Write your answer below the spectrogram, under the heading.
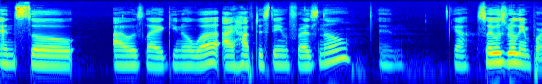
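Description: A woman's ordinary speaking voice, fairly low in pitch, at a fairly quick pace with ordinary pitch variation and big swings in loudness, in a very clean recording with a silent background. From Eritrea and Kenya, moved to US at almost 11. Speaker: college cross country runner. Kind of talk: interview testimony.

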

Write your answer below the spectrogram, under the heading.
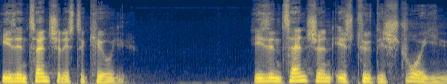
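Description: A man's medium-pitched voice at a moderate pace, lively intonation, and a very clean recording with a silent background. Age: 30s. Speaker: pastor. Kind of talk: sermon. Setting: church.

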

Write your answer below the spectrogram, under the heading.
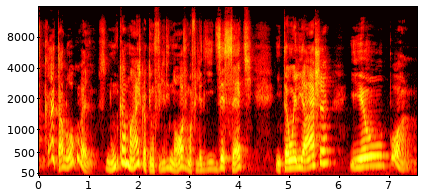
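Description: A man with a high pitch talks at a moderate pace, using very wide pitch swings. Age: 40s. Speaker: radio and podcast producer. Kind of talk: casual chat.

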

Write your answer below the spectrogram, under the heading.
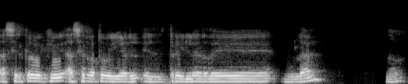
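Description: A man's medium-pitched voice at a very slow pace. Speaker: film podcast co-host. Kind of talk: casual chat.

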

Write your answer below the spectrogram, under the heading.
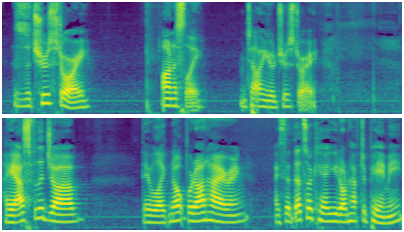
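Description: A woman with an American accent talks at a fairly quick pace in a fairly low voice, her tone animated and her pitch varying in an ordinary way, broken by long, frequent pauses. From Massachusetts. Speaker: podcast host. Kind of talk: motivational monologue.

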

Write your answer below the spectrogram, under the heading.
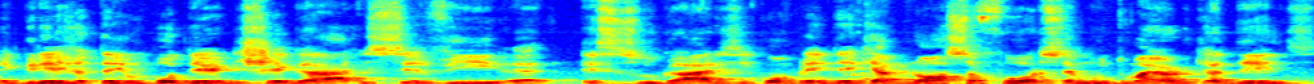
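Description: Noticeable background noise sits behind a man with a fairly high pitch. He talks at a moderate pace with ordinary pitch variation and hardly any pauses. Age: 30s. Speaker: podcast host, pastor. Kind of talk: casual interview chat.

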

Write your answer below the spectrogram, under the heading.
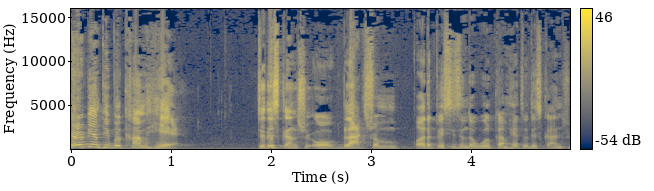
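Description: There is noticeable background noise as a man speaks. His intonation is lively. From St. Lucia. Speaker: guest speaking on faith and justice. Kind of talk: interview conversation.

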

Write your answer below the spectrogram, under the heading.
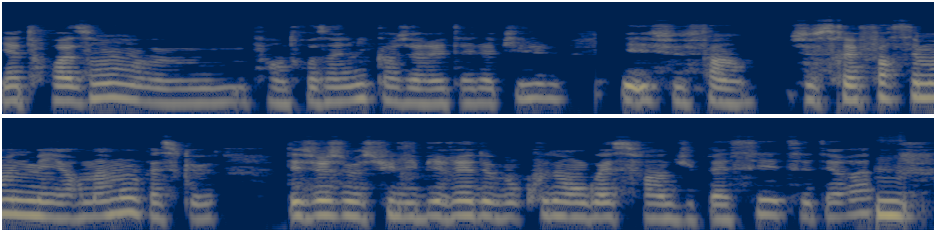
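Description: The woman talks at a very fast pace. Her intonation is monotone and flat. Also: medium pitch for a woman. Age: 30s. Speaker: interview guest sharing infertility story. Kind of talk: testimony. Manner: hesitant, many fillers.

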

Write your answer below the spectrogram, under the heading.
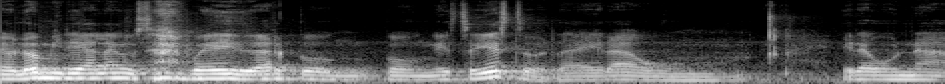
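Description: A man at a very fast pace and fairly high pitch, with ordinary pitch variation and noticeable background noise. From Guatemala. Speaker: pharmaceutical chemist and data scientist, lecturer. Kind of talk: casual interview.

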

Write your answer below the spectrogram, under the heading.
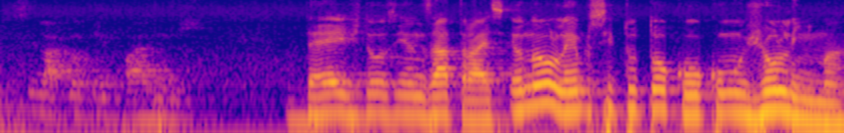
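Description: A man speaks in a plain, everyday voice at a moderate pace. His loudness swings widely. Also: fairly high pitch for a man, ordinary pitch variation. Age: 20s. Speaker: podcast co-host, musician. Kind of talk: casual chat.

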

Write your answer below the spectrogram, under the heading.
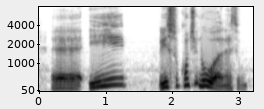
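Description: A man's dark, mellow voice, dry and close with no echo, on a very clean recording with a silent background. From São Paulo, Brazil (Santo André, ABC region). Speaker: marketing executive. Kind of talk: interview. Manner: halting.

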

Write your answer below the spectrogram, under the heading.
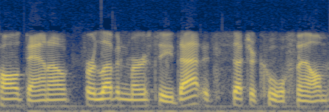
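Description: At a moderate pace, a man with an ordinary speaking voice and medium pitch talks with fairly even intonation. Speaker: digital director and co-host. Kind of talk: casual chat. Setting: phone call.

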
